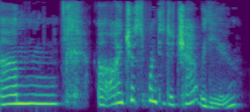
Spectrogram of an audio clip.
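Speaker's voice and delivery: very high, sputtered, spluttering words. Reading a story, a character answers a voice from the far end of a hall, spluttering. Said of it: "Wiz spluttered".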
